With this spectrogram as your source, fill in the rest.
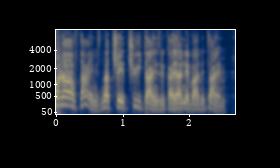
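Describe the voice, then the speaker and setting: Loud and animated, a man's voice sweeps through very wide pitch swings in a dry, close sound with no echo. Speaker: football analyst streamer. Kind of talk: live stream match analysis. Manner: loud, animated.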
